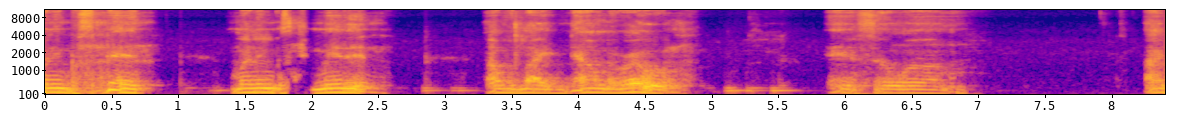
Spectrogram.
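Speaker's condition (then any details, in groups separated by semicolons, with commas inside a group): ALS; hoarse voice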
